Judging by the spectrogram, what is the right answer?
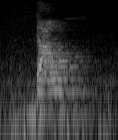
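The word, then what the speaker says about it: doubt: और नेक्स्ट अगर किसी वर्ड में बी टी के पहले आता है तो वहां भी बी साइलेंट होता है। जैसे कि डे डाउट डेटर ऐसे वर्ड है जो कि वहां पर टी के पहले आया है और बी साइलेंट हो गया।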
